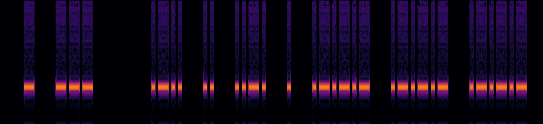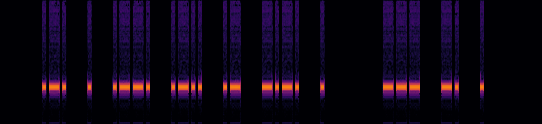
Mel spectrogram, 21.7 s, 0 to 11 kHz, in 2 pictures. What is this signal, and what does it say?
Morse code, heard as a keyed tone, about 18 wpm, spaced as for 12 wpm, 1000 Hz. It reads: TO LIFE... REPLACE ONE
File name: qotdfiles / 12wpm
